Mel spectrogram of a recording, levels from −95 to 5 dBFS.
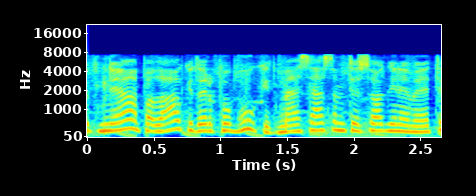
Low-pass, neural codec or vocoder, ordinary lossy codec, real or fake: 7.2 kHz; none; AAC, 48 kbps; real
